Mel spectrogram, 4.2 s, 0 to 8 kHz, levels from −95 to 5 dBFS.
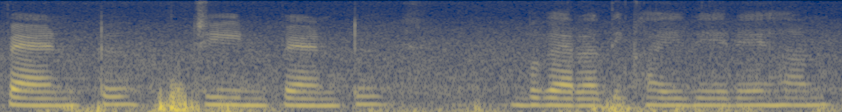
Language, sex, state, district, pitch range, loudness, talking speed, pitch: Punjabi, female, Punjab, Pathankot, 185-200 Hz, -22 LUFS, 115 wpm, 190 Hz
